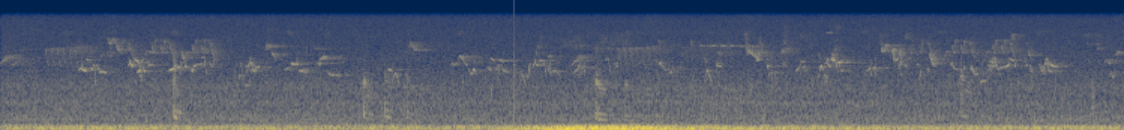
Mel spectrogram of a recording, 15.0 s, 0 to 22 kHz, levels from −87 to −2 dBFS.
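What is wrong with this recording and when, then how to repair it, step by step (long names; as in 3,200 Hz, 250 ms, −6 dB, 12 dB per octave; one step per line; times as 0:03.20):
0:06.85: click −12 dBFS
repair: click removal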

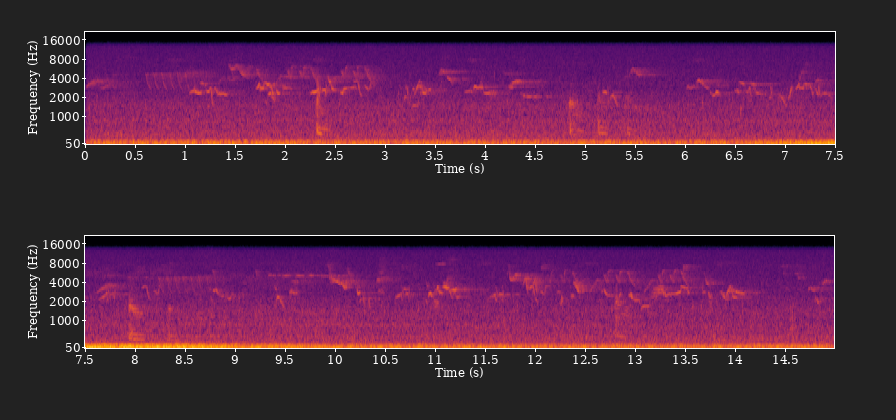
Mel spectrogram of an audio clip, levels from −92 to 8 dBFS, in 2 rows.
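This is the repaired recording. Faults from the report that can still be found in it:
0:06.85: click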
